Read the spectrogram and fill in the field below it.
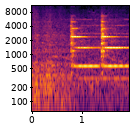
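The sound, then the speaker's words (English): A light rail tram in Israel rumbles past, its bell ringing twice in quick succession with bright, lingering chimes over the low rolling noise of the wheels. “a uh, tourist from Ethiopia went just in the pedestrian street and he saw the light rail and he was running towards this train, crashing into it.”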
